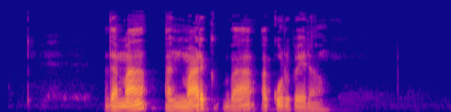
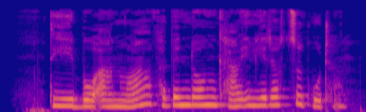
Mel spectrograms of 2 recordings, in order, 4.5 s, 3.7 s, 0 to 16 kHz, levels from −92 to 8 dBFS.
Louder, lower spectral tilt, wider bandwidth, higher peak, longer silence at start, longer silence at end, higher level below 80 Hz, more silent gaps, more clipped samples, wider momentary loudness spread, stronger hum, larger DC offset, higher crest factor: first, -22 LUFS vs -30 LUFS; about the same, -6 dB/octave vs -6 dB/octave; second, 9.8 kHz vs 11.5 kHz; first, -2 dBFS vs -16 dBFS; first, 1.05 s vs 0.3 s; first, 1.3 s vs 0.2 s; about the same, -62 dBFS vs -62 dBFS; neither; neither; first, 13 LU vs 9 LU; neither; neither; first, 22 dB vs 14 dB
